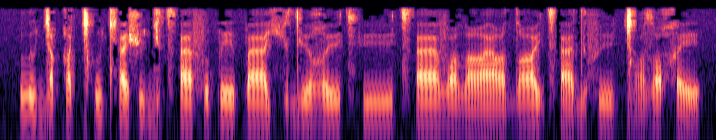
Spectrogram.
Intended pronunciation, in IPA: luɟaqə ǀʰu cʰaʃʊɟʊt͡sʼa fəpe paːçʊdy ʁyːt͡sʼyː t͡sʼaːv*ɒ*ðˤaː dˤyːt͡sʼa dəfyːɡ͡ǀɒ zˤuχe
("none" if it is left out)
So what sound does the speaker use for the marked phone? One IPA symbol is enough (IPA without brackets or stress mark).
ɒ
